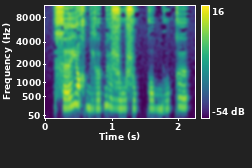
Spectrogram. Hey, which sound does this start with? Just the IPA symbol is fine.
x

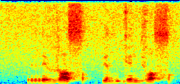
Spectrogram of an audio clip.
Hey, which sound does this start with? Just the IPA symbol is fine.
r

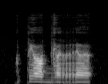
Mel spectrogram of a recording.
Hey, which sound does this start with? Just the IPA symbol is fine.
pʲ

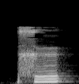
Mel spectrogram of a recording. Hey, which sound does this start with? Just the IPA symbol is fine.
x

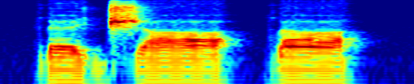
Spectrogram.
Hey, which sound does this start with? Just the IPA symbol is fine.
ɾ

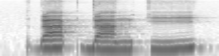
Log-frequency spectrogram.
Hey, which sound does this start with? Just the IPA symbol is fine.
ɗ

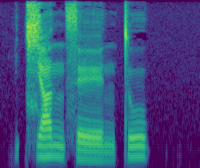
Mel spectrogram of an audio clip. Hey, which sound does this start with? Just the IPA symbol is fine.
t͡ɕ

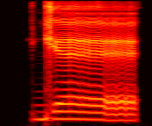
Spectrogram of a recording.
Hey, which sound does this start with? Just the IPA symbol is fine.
ɡʲ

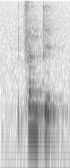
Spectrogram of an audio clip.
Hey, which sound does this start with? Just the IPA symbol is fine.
t͡s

